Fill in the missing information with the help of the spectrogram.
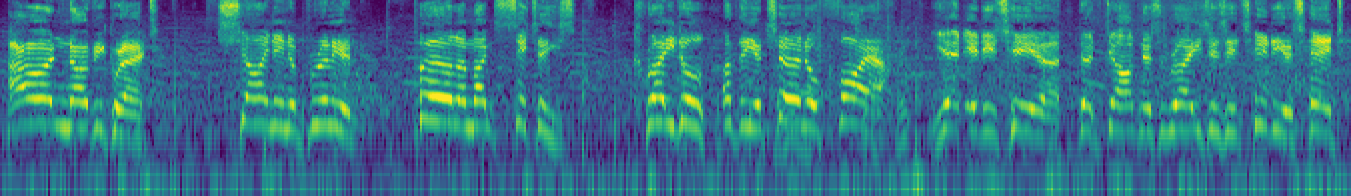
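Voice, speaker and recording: An actor playing a fervent, fanatical fire-cult priest in a video game, delivering grandiose oratory. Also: male voice, sits high, slow. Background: music.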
